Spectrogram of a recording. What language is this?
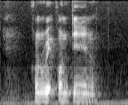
English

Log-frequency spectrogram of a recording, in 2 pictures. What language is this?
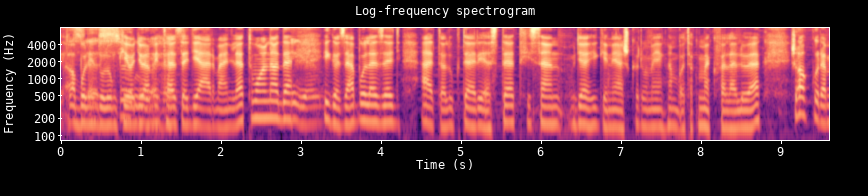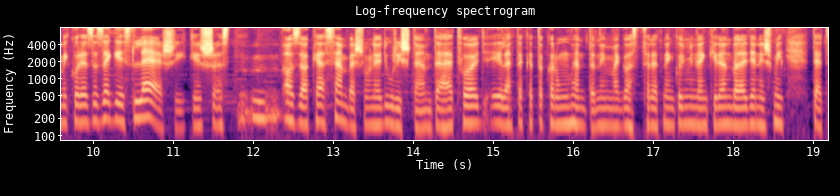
Hungarian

